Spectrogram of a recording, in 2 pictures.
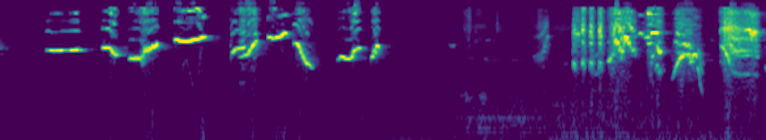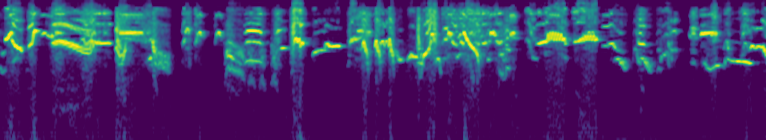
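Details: A caged white-rumped shama sings a long, dense, varied song for training other birds, opening with clear separate whistles and then breaking into a fast, crowded stream of chattering and whistled notes with harsh accents.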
